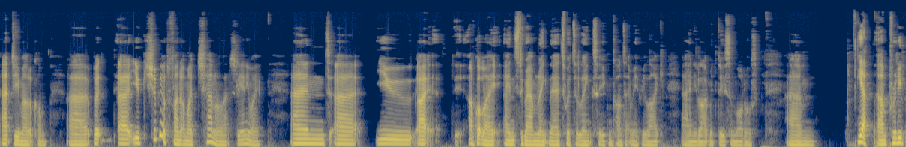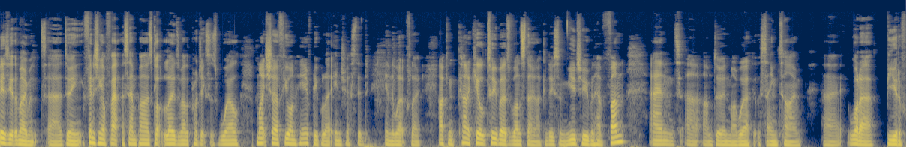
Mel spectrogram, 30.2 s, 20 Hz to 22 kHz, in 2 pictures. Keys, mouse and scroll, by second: 16.4 middle click, 17.1-17.8 scroll down 2, 17.8-22.7 middle drag, 28.8 scroll down 1, 29.0-29.8 scroll up 1, 29.8-30.2 middle drag.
